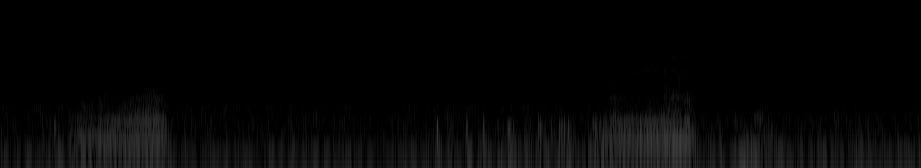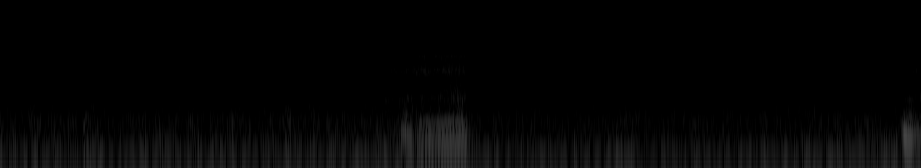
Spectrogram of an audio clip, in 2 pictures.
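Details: Sleeping Shiba Inu snoring loudly, likened to a human: three low, buzzy rasping snores, each lasting about a second, spaced roughly six seconds apart, with quiet breathing between them.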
